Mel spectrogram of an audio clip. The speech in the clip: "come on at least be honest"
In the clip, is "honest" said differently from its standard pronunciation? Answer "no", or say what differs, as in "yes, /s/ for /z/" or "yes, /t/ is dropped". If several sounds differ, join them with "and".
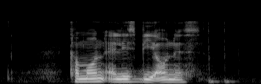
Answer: yes, /t/ is dropped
